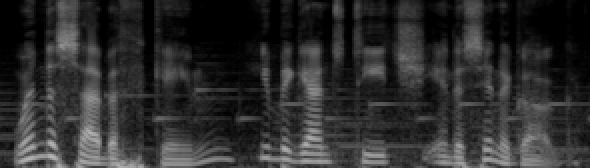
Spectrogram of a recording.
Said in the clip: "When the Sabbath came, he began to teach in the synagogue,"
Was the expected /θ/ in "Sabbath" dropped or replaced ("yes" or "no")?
no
